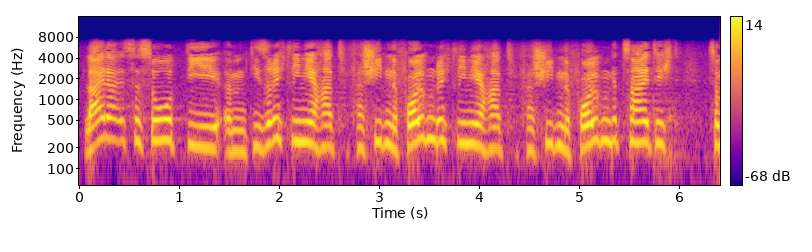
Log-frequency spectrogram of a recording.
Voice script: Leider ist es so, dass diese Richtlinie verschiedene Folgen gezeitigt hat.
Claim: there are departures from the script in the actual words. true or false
true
